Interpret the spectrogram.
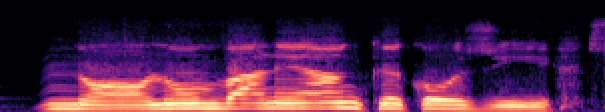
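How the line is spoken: Sighed. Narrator (Italian): sospirò Morris

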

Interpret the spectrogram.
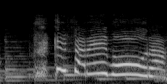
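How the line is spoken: Shrieked. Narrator (Italian): strillò il secondo

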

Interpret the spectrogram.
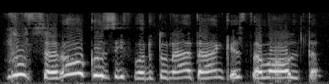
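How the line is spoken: Sobbing. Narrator (Italian): singhiozzò Eloisa

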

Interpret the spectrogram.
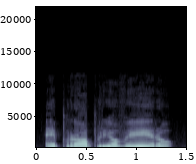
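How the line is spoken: Mother sighing. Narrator (Italian): sospirò la mamma

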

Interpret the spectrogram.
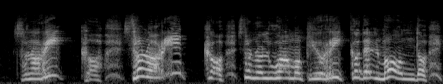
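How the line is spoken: Shouting. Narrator (Italian): gridava

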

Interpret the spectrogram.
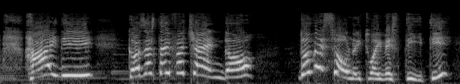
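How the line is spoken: Aunt shouting. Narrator (Italian): la zia che gridava

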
